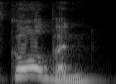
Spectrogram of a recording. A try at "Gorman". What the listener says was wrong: Yeah, there's no B.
